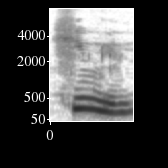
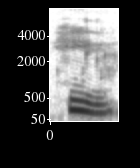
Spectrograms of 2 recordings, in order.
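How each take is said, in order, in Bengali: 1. দুটো শব্দই আলাদাভাবে পূর্ণ রূপে বলা হয়। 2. শব্দ দুটো জুড়ে একটি ছোট ধ্বনিতে বলা হয়।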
